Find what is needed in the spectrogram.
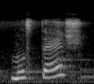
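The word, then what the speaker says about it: moustache: मुस्टैश, मूंछे। मुस्टैश, ये च नहीं है, ये श की साउंड है।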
